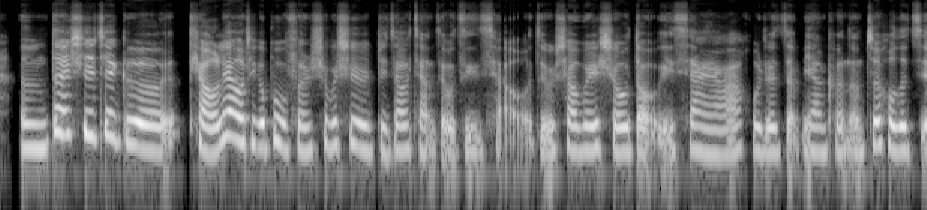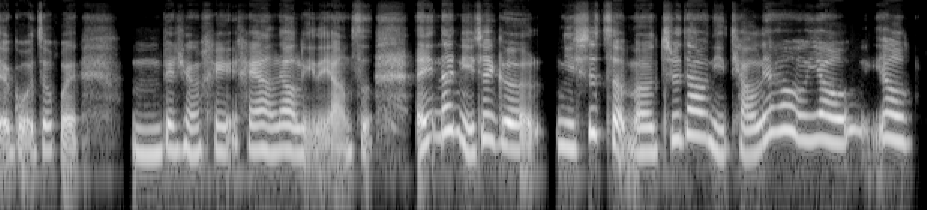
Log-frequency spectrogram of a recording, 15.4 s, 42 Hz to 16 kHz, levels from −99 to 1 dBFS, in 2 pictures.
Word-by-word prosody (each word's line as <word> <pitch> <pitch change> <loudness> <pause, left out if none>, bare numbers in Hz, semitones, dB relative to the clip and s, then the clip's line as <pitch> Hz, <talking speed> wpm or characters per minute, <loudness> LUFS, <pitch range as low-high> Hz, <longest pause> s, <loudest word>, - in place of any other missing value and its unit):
嗯， 240 -1 +1
但 360 +3 +4
是 360 -1 +3
这 330 - +2
个 245 -5 +4
调 220 -4 +2
料 325 +1 +5
这 280 -2 -4
个 245 - +6
部 255 0 0
分 225 -1 -4
是 250 +4 -6
不 255 - -1
是 250 -2 0
比 220 0 -6
较 225 +2 -2
讲 230 - -6
究 480 -3 -3
技 - - -8
巧， - - -9 0.3
就 - - -3
稍 230 -3 -1
微 225 +1 +1
手 220 -2 +1
抖 - - -1
一 - - -4
下 225 0 -5
呀， 205 +2 -4
或 225 -2 -2
者 215 0 0
怎 - - -5
么 - - -8
样， 220 -1 -4
可 - - -5
能 - - -6
最 255 +2 +3
后 240 -4 +2
的 225 - +5
结 465 - -1
果 470 0 -2
就 230 - -2
会， - - -2 0.4
嗯， 210 -2 -3
变 235 -1 +1
成 230 -3 -2
黑 230 +3 -3
黑 230 - -1
暗 225 -2 0
料 230 -1 +1
理 210 - -2
的 - - -5
样 - - -3
子。 225 - -5 0.4
诶， 265 +1 +4
那 385 +2 +5
你 250 - +1
这 315 +5 +1
个 265 - +3
你 255 -2 0
是 370 +10 +2
怎 - - +2
么 215 0 +2
知 310 +7 -2
道 345 -1 +2
你 235 -8 -1
调 205 -1 -2
料 320 +7 +1 0.3
要 295 -3 +3 0.2
要， 305 -5 +2
240 Hz, 270 characters per minute, -19 LUFS, 225-295 Hz, 0.4 s, 个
